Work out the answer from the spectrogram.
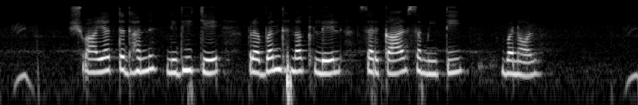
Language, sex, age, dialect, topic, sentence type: Maithili, female, 18-24, Southern/Standard, banking, statement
